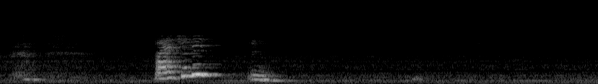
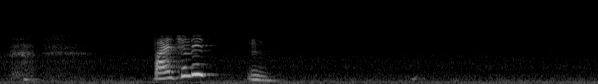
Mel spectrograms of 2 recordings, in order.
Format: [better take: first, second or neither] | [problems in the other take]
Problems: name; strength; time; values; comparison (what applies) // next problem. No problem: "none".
second | room echo; dies away in 0.8 s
